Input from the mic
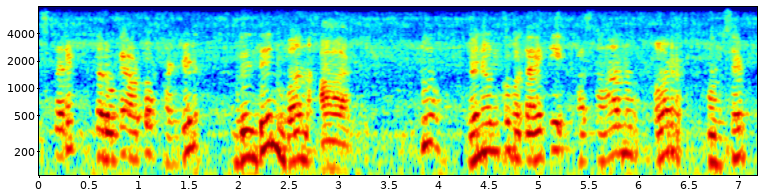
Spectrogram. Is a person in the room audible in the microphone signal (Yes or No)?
No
